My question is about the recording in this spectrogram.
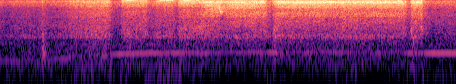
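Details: Old Electrolux vacuum cleaner switched on after long storage in the loft, dented and scratched: motor spins up to a steady, even hum with airy hiss on top, no grinding or rattle; works fine.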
